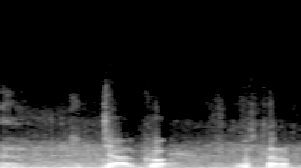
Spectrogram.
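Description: Voices speaking in two short phrases over a steady low rumble.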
